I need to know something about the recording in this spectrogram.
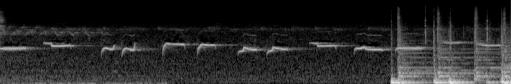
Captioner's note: birds singing; regional music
